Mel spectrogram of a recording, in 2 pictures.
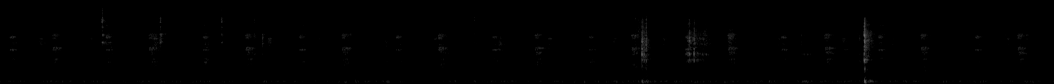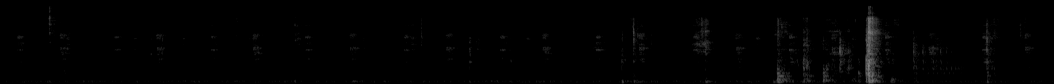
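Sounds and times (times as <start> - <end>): tweezers clicking on metal parts: 0.6 - 6.6, 9.8 - 17.0.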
